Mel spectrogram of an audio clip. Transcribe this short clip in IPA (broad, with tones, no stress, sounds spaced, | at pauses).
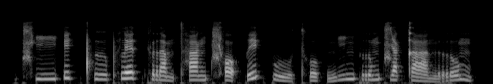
t͡ɕʰ iː˦˥ ʔ e˥˩ k̚ pʰ ɯː˧ pʰ l ɛː˥˩ t̚ k r a˨˩ m tʰ a˧ ŋ t͡ɕʰ ɔ˨˩ ʔ p e˥˩ ʔ p uː˨˩ tʰ o˨˩ k̚ ŋ iː˥˩ ŋ p r o˥˩ m t͡ɕ a˥˩ k̚ t aː˨˩ n r o˥˩ m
